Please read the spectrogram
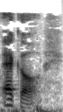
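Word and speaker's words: echo (ἔχω): It looks like this. E-C-H long O, echo.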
